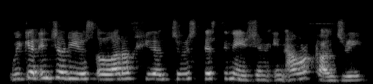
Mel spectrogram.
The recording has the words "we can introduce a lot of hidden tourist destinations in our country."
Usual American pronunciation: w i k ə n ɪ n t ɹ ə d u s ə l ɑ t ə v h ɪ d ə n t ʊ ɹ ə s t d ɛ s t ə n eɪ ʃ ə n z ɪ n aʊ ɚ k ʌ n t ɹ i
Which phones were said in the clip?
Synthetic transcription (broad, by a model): w i k ə n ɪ n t ɹ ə d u s ə l ɑ t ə f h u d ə n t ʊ ɹ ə s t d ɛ s t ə n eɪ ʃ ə n ɪ n aʊ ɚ k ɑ n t ɹ i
